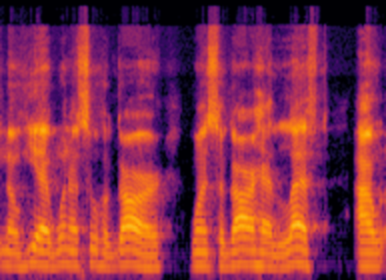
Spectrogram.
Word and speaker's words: Hagar: was telling you know uh haar all right so or Hagar is how you say it okay so with that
